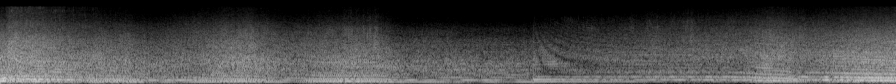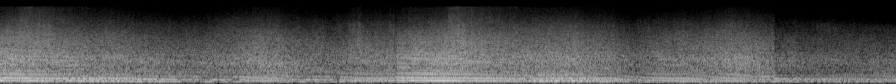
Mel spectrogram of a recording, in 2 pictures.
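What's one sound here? Racing car engines roar and shift gears at high speed.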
